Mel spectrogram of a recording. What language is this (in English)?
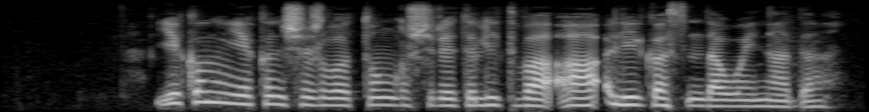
Kazakh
